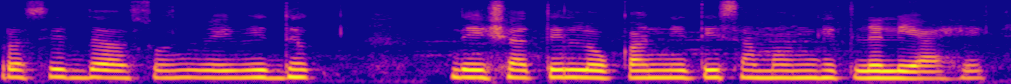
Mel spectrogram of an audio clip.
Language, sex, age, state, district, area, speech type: Marathi, female, 18-30, Maharashtra, Ratnagiri, urban, spontaneous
